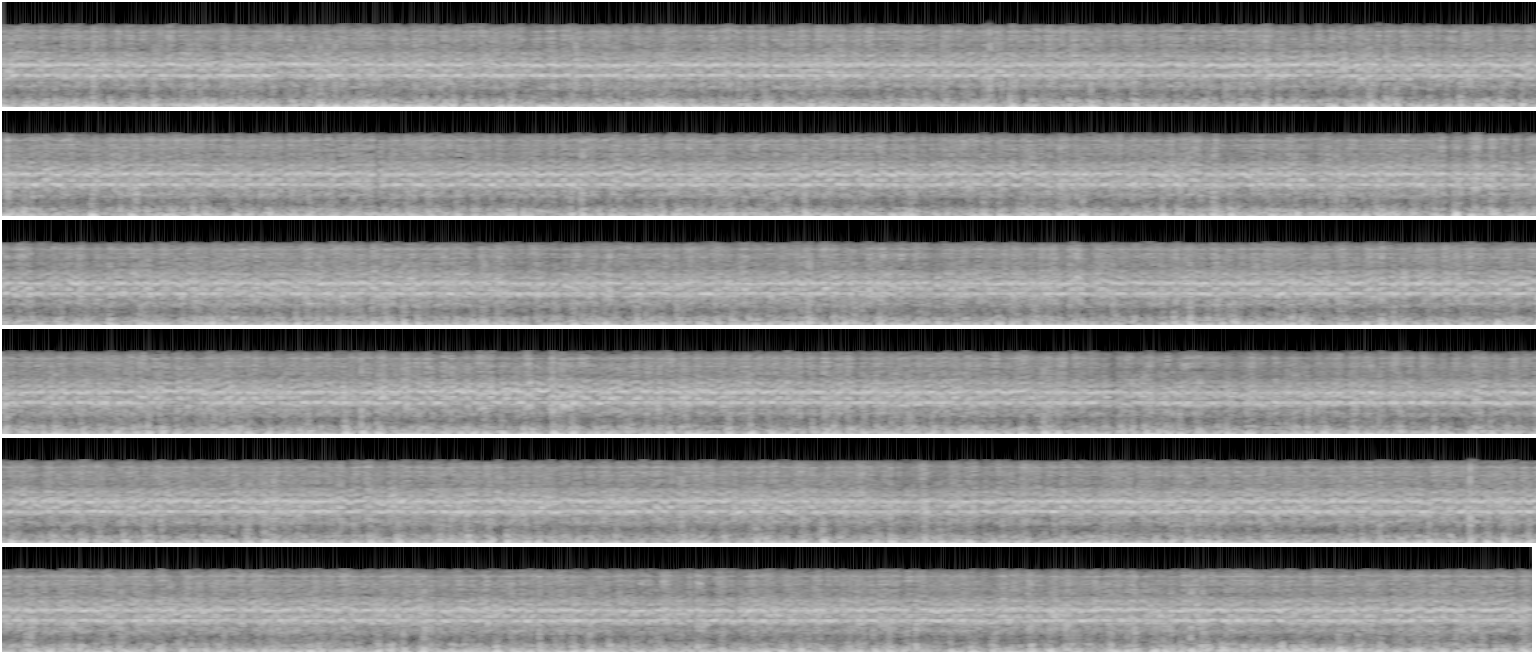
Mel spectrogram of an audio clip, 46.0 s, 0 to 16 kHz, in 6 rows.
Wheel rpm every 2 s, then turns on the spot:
160, 150, 160, 160, 160, 160, 160, 160, 160, 160, 160, 160, 170, 160, 150, 150, 160, 160, 160, 160, 160, 160, 160.
none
